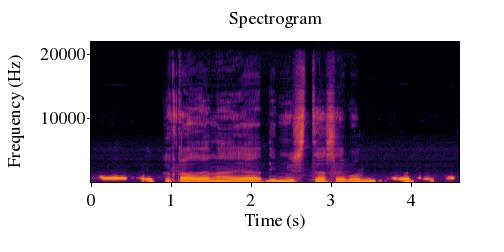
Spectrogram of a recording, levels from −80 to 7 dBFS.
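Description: From the start to 0.93 s the speech dips sharply and breaks up, losing around 30 dB at its deepest, which is likely speech suppressed in double talk. With both ends talking at once, the echo canceller couldn't tell this talker from the loudspeaker echo and turned both down. Between 0.51 and 0.58 s a faint scrap of a second voice, roughly 35 dB below the speech, is likely the other side's voice leaking through: the far end played on the loudspeaker and wasn't fully cancelled from the microphone. From 3.44 to 4.57 s the speech again drops out in pieces by up to about 30 dB, likely the same double-talk suppression.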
